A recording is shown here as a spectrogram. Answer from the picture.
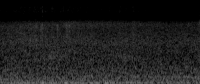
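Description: Faint, steady rushing noise of outdoor thunderstorm weather, with no sharp thunderclap.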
